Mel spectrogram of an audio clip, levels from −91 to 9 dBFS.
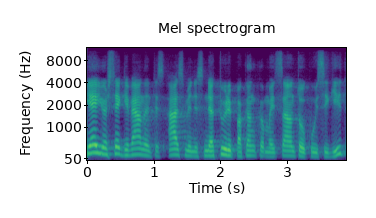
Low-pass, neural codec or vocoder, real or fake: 10.8 kHz; codec, 24 kHz, 0.9 kbps, DualCodec; fake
